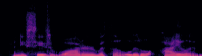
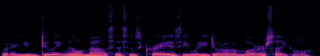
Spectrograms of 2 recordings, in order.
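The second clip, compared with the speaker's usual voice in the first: high-pitched, louder disbelief; baffled, raised-voice astonishment; astonished; 11 semitones higher, 4 dB louder than usual. Acted. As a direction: fire incredulous questions at a tiny creature. Startled man questions the mouse.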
